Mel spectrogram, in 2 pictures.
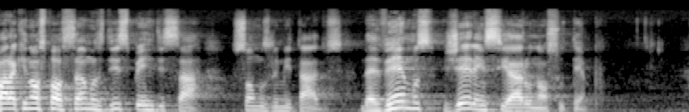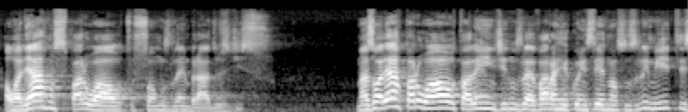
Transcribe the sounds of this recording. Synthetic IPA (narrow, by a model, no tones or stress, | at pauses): paɾɐkɪnɔspɔsɐ̃mʊzd͡ʒɪspeɾd͡ʒisa̰ɾ | sõmʊzlimit̪a̰d̪ʊs | d̪evẽmʊzʒeɾẽsiaɾʊnɔsʊt̪ḛ̃mpʊ̥ | awoʎaɾnʊspaɾʊawt̪ʊfõmʊzlẽmbɾa̰d̪ʊzd͡ʒisʊ̥ | mɐzoʎaɾpaɾɐʊawt̪ʊalẽj̃d͡ʒɪnʊzlevaɾɐɦekõɲeseɾnɔsʊzlimit͡ʃɪs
